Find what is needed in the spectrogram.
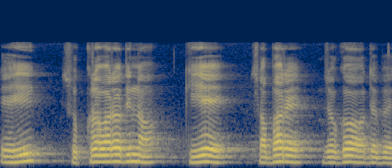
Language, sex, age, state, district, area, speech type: Odia, male, 60+, Odisha, Dhenkanal, rural, read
